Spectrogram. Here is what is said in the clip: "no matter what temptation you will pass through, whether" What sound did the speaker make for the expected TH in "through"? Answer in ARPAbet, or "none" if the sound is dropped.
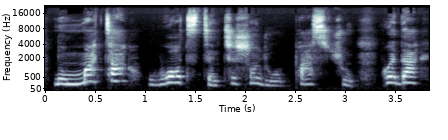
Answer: T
